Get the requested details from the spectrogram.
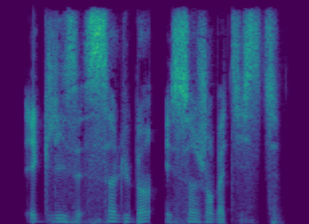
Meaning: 1. a male given name 2. a surname
- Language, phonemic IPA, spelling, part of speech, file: French, /ba.tist/, Baptiste, proper noun, LL-Q150 (fra)-Baptiste.wav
